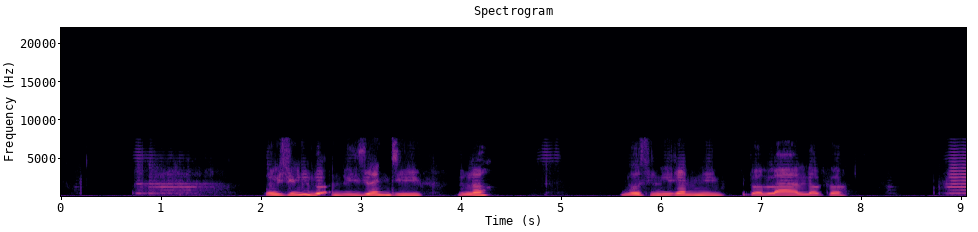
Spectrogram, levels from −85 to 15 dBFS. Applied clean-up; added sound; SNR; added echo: neural diffusion model UNIVERSE++.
